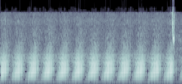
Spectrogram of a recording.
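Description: A loud, steady hum with many evenly spaced overtones, unchanging in pitch and level.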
